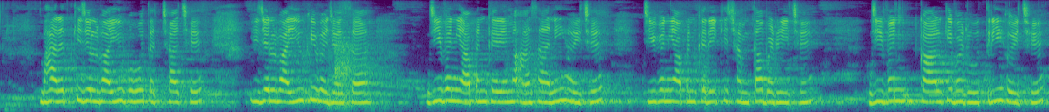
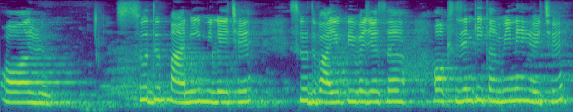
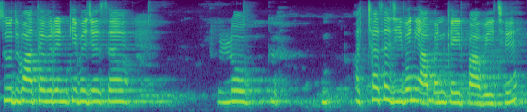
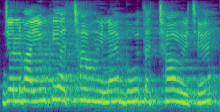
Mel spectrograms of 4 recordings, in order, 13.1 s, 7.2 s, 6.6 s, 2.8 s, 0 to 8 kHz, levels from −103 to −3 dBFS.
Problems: background sounds at intervals, background conversations at intervals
